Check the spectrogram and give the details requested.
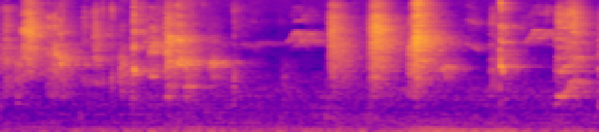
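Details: African lovebirds chirping rapidly, dense overlapping shrill squeaks and rasping squawks, several per second, loud and harsh, with a low background rumble.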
